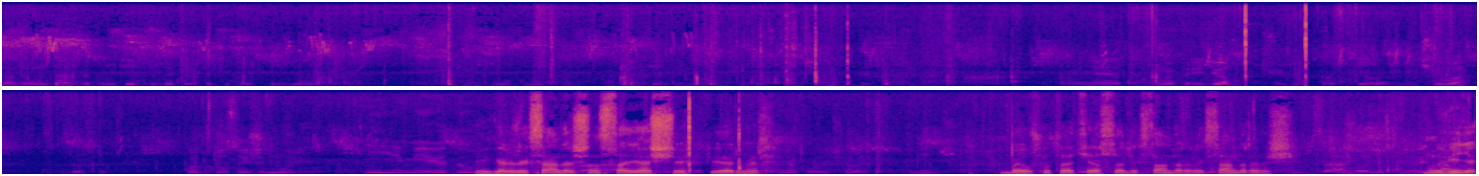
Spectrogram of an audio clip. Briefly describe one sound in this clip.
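Men talk with animation close by, outdoors.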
